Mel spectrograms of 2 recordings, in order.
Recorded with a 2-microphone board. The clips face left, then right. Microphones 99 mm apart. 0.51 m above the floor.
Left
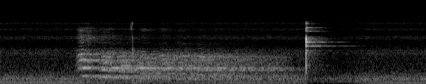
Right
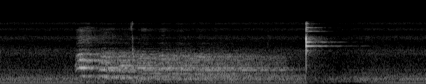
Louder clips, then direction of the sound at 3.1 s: Right 1 dB; 45° left (ahead or behind).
